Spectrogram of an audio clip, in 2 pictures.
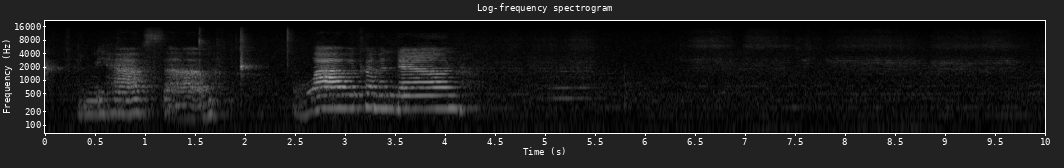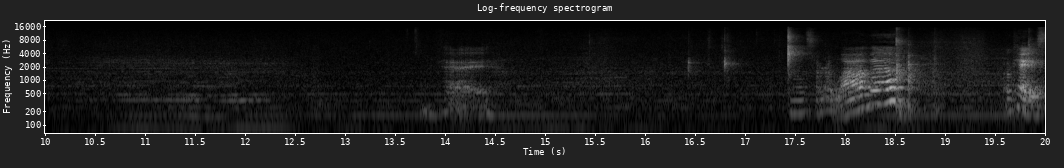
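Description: An older woman speaks calmly nearby.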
